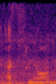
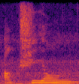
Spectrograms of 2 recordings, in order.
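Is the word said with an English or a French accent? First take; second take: English; French. First: It is said with a plain English accent. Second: It is said with a French-style accent. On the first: "pretty much the same as saying Axion" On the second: "I try to say it with a French accent"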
